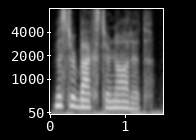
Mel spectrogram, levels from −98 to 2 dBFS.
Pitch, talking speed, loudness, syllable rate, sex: 200 Hz, 120 wpm, -16 LUFS, 4.0 syllables/s, female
